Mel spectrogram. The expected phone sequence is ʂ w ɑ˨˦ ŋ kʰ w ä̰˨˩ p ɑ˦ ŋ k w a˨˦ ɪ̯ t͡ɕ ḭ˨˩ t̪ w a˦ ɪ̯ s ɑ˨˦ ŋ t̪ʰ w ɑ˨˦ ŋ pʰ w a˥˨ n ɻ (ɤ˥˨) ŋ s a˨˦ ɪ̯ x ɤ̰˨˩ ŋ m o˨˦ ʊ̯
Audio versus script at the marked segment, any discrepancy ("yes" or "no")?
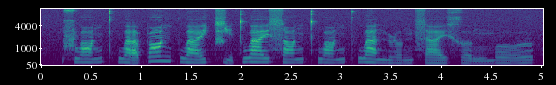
yes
